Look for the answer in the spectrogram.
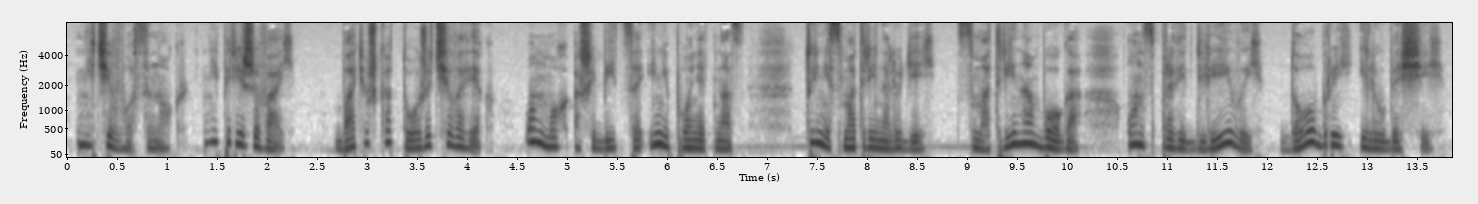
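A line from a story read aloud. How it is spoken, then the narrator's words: Meek, humble reply. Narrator (Russian): смиренно ответила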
